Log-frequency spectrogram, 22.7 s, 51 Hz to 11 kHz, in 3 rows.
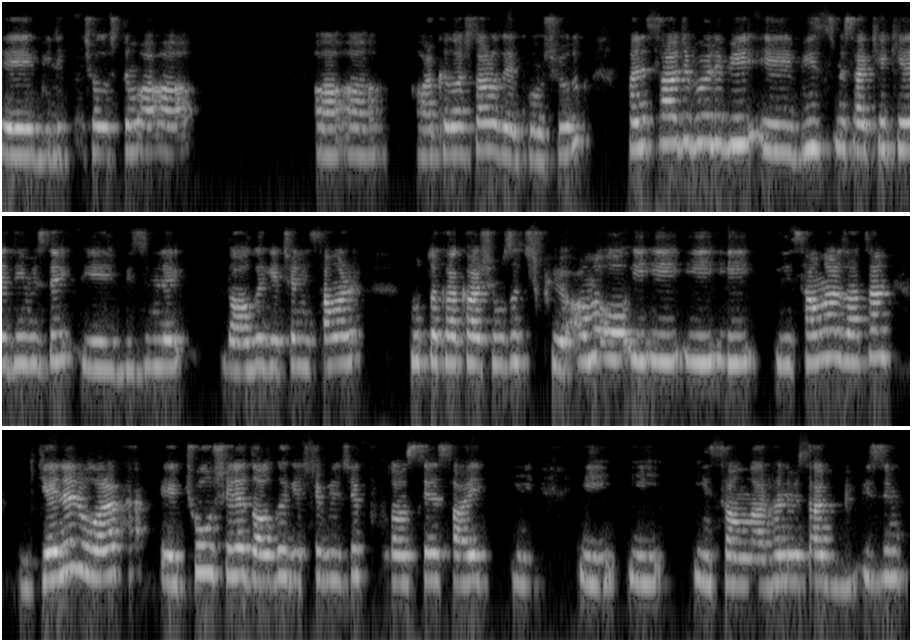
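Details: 23-year-old male medical student with stuttering since early childhood, who has attended stuttering therapy courses; stuttering.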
